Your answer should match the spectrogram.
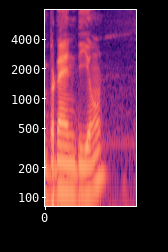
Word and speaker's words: Brandeon: And I'm Brandion. – Brandion? You're Brandion today. Yeah, Brandion today. – Spell it. B-R-A-N-D-E-O-N.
